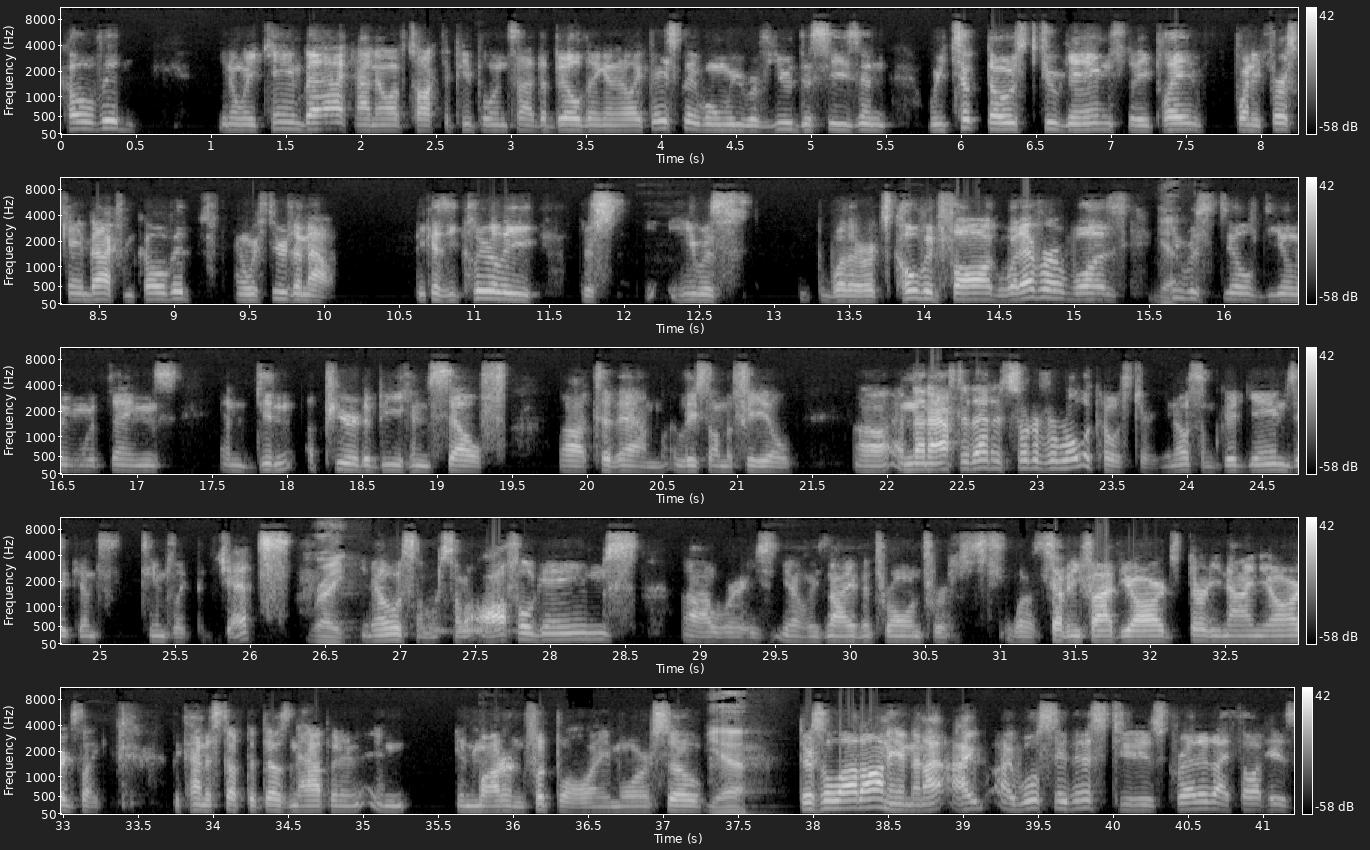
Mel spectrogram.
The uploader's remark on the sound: join me on the pod by phone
